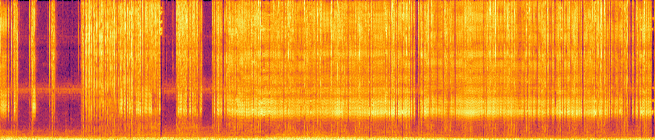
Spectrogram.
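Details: Cicada in a life-and-death struggle with an attacking European hornet: a harsh, hissing broadband buzz, broken by short gaps in the first four seconds, then running as a steady rasp over a low rumbling background.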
